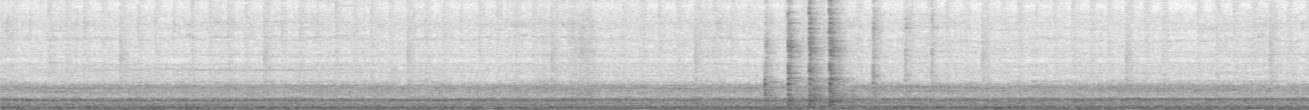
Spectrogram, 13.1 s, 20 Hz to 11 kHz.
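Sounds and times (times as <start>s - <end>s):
furnace roaring: 0.0s - 13.0s
sharp knocks: 7.6s - 9.6s.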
